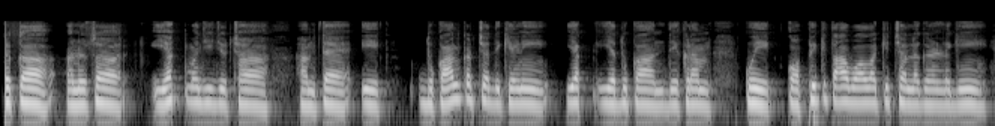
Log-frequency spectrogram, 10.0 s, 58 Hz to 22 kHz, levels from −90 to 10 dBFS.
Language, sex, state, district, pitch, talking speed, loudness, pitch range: Hindi, male, Uttarakhand, Uttarkashi, 165 Hz, 160 wpm, -17 LUFS, 160-175 Hz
